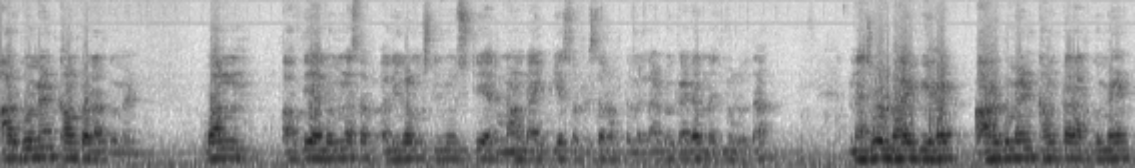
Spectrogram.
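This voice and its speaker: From the floor of a lecture hall, a man from Bihar asks a long, earnest question full of hesitations; English isn't his native language, his first being a local Bihari dialect, and he has an Indian accent. His voice is mid-range and dark. The hall is echoey, the mic distant, and there's faint noise.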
